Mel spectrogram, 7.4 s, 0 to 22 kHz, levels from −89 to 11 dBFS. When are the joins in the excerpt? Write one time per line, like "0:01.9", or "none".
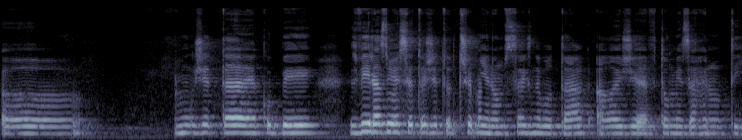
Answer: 0:04.8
